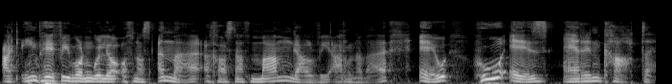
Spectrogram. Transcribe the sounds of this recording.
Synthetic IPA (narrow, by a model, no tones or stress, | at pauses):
akʰiːnpʰeːfiboːdən̩ɡwɪlˠjɔʔʊθnɔsəmaa̰χɔsnaθmamɡalˠviːʔa̰rnəvɛɪw | huːɪzɛɾɪnkʰaːtʰɛ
